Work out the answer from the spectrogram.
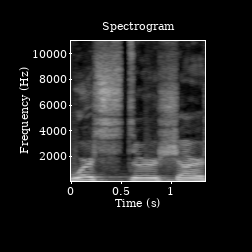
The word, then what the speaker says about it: Worcestershire: shit gets worse than Worcestershire sauce. That's literally it. The joke is that the first syllable in Worcestershire sauce sounds like the word worst.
